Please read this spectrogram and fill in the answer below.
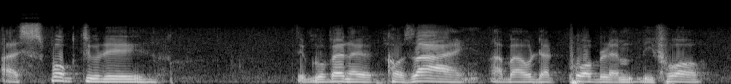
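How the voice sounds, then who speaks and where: A man speaks at a medium pitch and a very slow pace, with long, frequent pauses over noticeable background noise. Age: 80s+. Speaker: public commenter at council meeting. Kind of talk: public comment. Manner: halting.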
